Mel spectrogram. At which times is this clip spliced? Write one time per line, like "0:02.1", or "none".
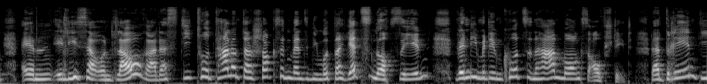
none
